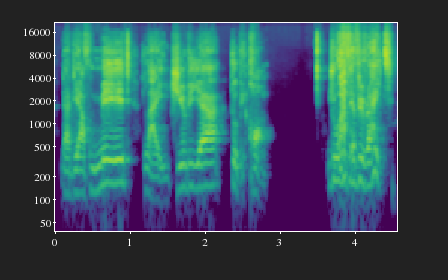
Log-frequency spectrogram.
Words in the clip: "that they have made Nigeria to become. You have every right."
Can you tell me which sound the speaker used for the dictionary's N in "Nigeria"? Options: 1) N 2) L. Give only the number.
2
